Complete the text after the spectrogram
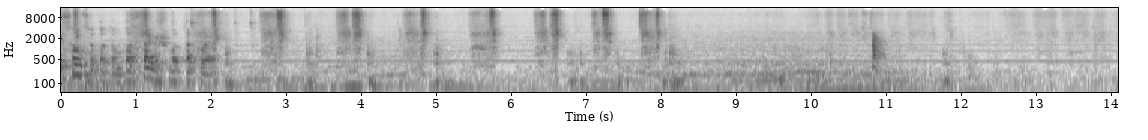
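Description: A brush dabs and scrubs against a canvas.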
